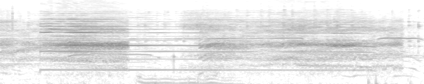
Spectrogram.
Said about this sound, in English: Sounds like a horror movie behind me, all this screaming.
